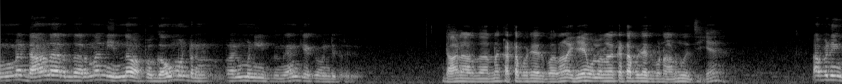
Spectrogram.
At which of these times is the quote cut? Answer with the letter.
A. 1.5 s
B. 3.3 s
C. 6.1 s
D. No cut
D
